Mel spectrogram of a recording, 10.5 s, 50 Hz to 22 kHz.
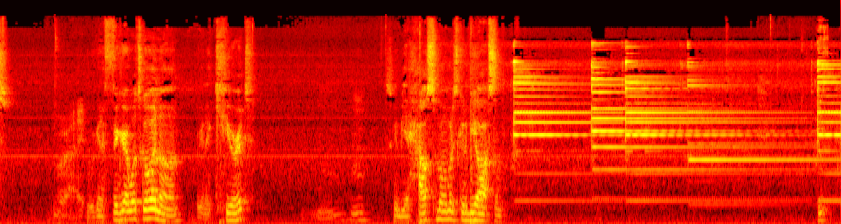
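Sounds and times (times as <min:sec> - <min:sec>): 
speech: 0:00.7 - 0:03.3, 0:04.0 - 0:06.6
little cuckoo clock striking bright ringing chime tones: 0:06.4 - 0:10.5.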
